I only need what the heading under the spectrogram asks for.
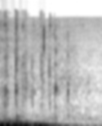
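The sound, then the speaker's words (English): Quick run of key clicks as a user name is typed on a computer keyboard, several crisp taps in the first second, then trailing off more faintly. “In this option I'm literally just going to click connect and type a specific user”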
